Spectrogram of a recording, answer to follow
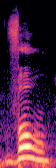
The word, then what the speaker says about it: Vow: é presidente do grupo como é que você pronuncia isso para não falar errado grupo V vou para não falar errado né grupo v e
